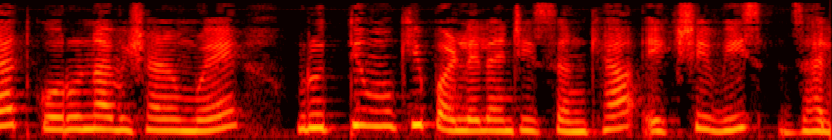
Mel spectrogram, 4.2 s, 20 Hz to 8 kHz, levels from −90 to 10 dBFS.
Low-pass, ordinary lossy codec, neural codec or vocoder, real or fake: 7.2 kHz; none; none; real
